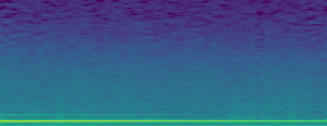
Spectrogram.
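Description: A radio time-signal chime: one clear, pure tone that rings and slowly fades, marking exactly half past one.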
